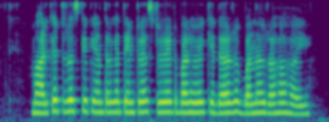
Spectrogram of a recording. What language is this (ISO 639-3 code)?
mag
